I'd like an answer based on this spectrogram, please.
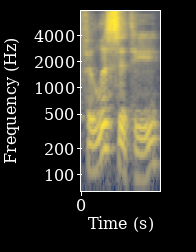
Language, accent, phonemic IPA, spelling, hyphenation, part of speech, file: English, General American, /fəˈlɪsəti/, felicity, fe‧li‧ci‧ty, noun, En-us-felicity.ogg
- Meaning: 1. The condition of being happy 2. The condition of being happy.: Intense happiness 3. The condition of being happy.: An instance of intense happiness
